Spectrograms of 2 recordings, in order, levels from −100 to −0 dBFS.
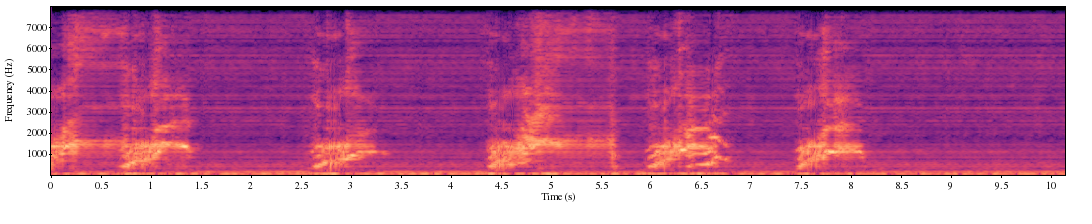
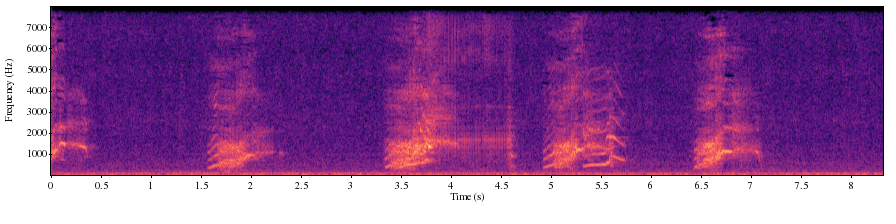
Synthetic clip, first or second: first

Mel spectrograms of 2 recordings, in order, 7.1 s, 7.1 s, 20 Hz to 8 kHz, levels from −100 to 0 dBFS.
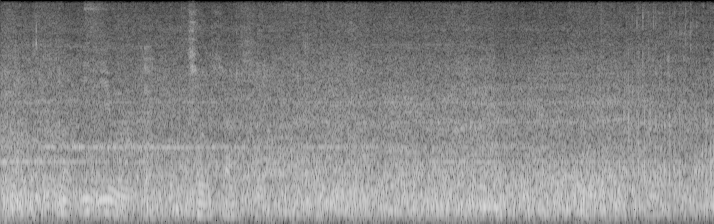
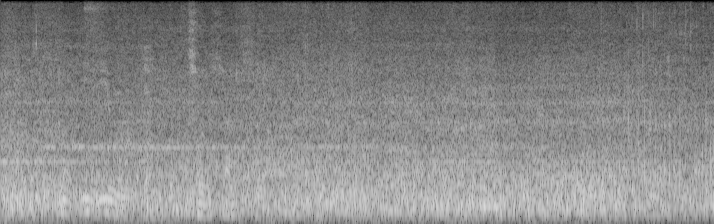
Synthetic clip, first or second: second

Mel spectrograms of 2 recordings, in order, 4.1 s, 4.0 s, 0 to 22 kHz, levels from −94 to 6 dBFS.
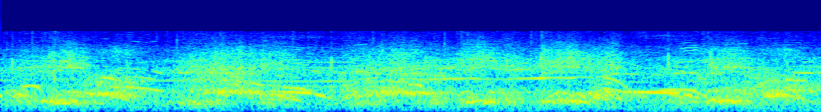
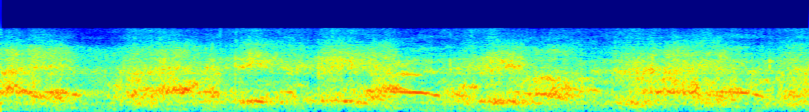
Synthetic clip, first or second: second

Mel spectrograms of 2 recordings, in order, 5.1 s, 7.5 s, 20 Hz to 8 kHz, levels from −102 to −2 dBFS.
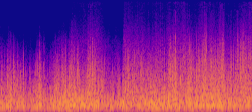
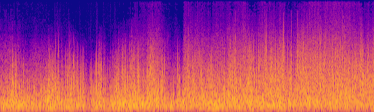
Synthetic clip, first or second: second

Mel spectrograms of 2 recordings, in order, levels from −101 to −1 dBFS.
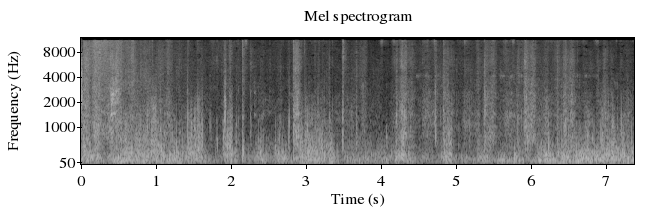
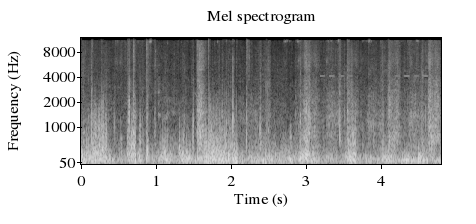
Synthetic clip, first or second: first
